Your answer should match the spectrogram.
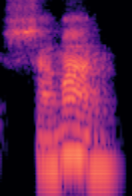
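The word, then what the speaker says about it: שמר: Algo interesante en este pasaje es que la palabra que se traduce como guardar y que se pronuncia shamar hace referencia al cuido.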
